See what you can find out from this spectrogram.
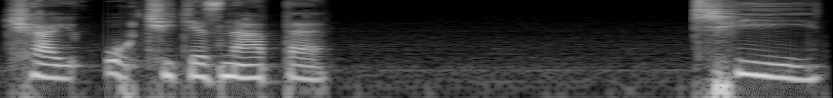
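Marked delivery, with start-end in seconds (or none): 3.5-4.1 Tea with a strong breathy puff on the T; aspirated T. Shown as a demonstration. Teacher models Tea for learners, breathy aspirated T. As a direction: blow air out on the T of Tea. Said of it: "Pozor na přídech u hlásky T".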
